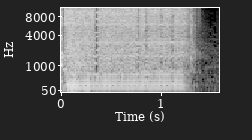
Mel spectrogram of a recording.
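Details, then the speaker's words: Harbor Freight 2-stage vane vacuum pump switched on briefly without oil: buzzing hum with harsh rattly hiss for about a second; oil very bad, pump tearing itself apart. Vacuum pump running without oil. "I really got to stop running this without oil on it because it's just tearing itself apart the oil is very bad"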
